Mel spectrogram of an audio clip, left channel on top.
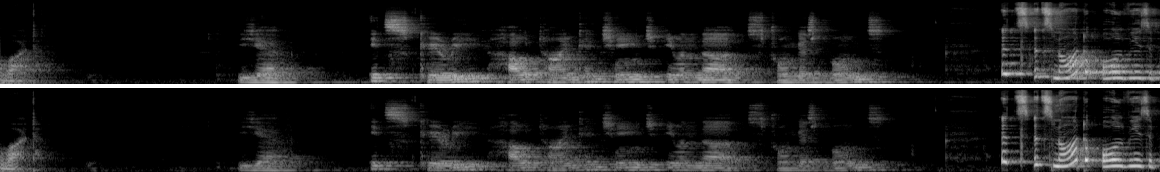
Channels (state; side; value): normal; both; correlation 0.14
